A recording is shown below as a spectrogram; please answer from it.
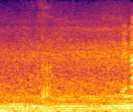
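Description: A motor vehicle's engine running close by on the street: a steady low hum.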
